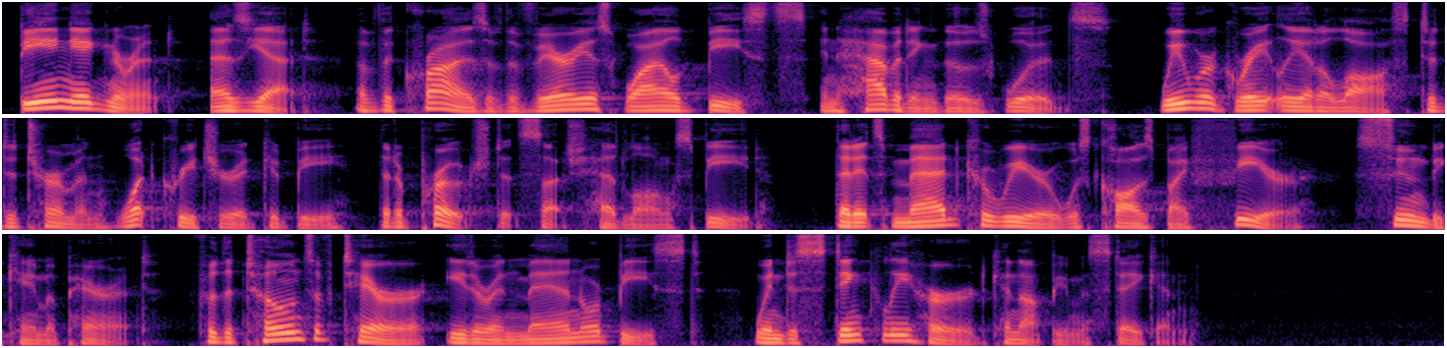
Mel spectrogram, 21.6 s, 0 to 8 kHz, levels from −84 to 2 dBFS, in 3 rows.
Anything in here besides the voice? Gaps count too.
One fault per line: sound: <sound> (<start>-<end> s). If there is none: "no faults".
no faults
